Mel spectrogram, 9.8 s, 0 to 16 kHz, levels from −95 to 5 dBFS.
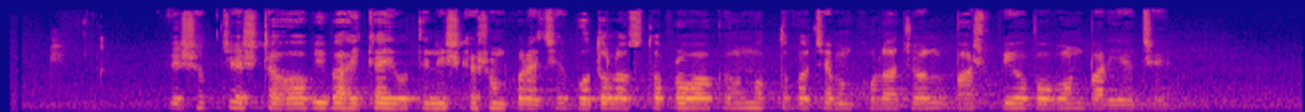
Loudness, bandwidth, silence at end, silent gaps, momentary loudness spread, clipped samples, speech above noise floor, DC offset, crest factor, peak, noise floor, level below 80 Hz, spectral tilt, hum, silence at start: -31 LUFS; 11.5 kHz; 1 s; none; 9 LU; under 0.1%; 29 dB; under 0.1%; 20 dB; -14 dBFS; -61 dBFS; -84 dBFS; -3.5 dB/octave; none; 0.4 s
